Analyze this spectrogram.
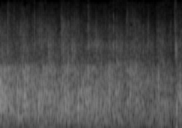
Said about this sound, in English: Give the Lord a big hand.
